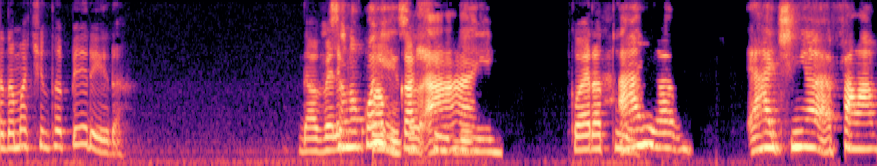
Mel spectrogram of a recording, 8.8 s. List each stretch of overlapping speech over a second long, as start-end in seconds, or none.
3.2-4.8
